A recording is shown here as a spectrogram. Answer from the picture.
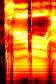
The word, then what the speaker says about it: Kabul: I don't care if you're listening in New York City, Chicago, LA, Tucson, Arizona, Kabul, Afghanistan, which you'll find out that I learned is how you pronounce that on this episode.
